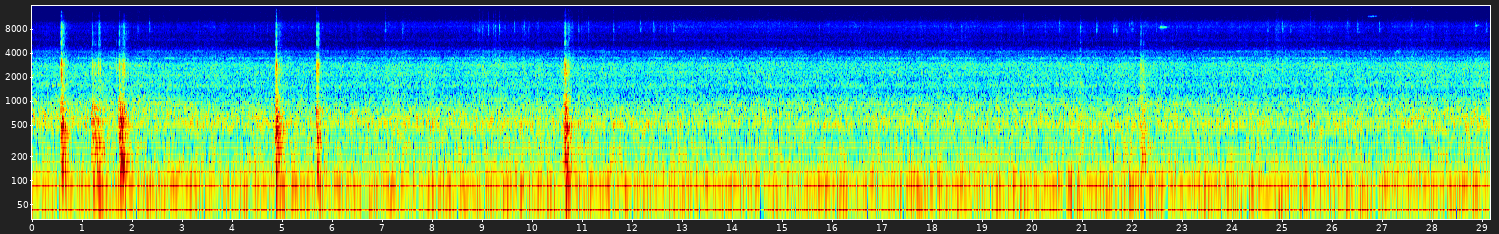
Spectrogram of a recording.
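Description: Passenger train carriage running on the rails, heard from inside: a steady rumble and hum with a few sharp knocks, most of them in the first eleven seconds.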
